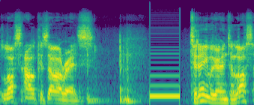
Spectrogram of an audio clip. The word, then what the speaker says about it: Los Alcázares: Los Alcázares. Los Alcázares.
